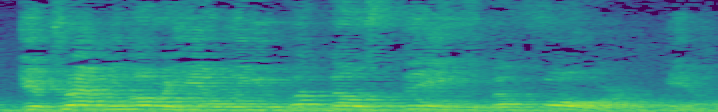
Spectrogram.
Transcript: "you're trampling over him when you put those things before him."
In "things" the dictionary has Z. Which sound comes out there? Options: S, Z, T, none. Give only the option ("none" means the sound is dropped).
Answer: Z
